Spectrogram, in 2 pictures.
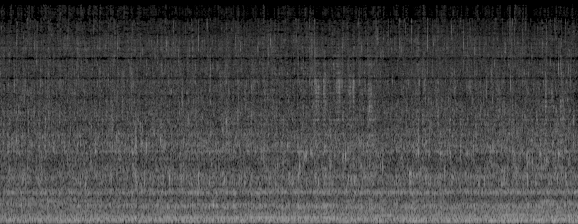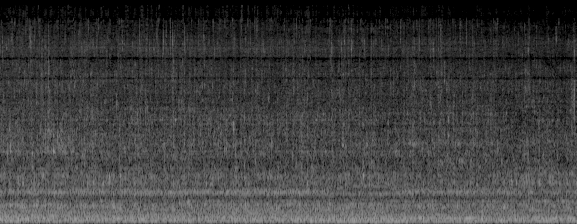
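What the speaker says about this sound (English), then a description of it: "Flush is still going." Briggs Beautyware toilet with a siphon jet flushing: faint, steady trickle and flow of water running continuously, without any voices.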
